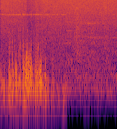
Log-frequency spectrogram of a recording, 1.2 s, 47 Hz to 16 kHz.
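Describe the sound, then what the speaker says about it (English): Strong wind of about 40 mph roars across a skyscraper roof, a close, low rumbling gust that swells briefly and then fades, with no talking. "shit is it windy."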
